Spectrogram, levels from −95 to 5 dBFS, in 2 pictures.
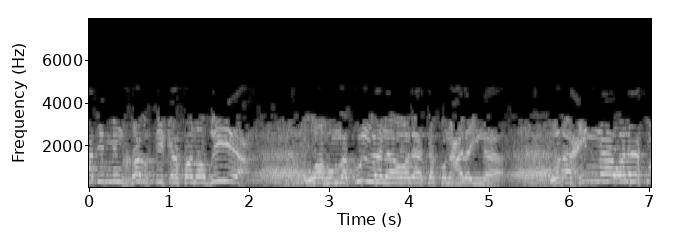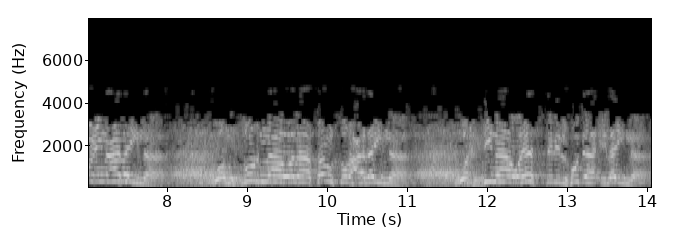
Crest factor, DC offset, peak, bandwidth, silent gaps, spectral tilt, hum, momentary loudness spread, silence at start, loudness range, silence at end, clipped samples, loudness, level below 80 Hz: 12 dB; under 0.1%; -8 dBFS; 4.8 kHz; none; -9.5 dB/octave; none; 6 LU; 0 s; 1 LU; 0 s; under 0.1%; -21 LUFS; -60 dBFS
